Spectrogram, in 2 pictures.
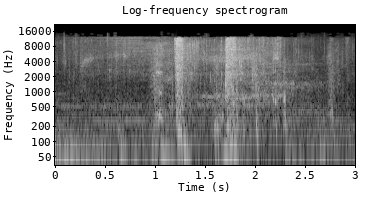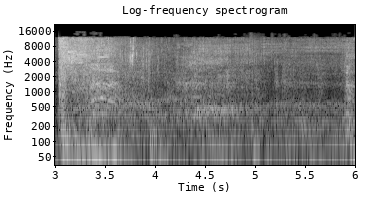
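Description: A sword slashes and strikes with sharp metallic hits.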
